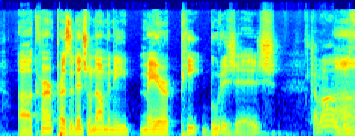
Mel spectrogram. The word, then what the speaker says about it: Buttigieg: With that being said, about presidential nominees, current presidential nominee Mayor Pete Buttigieg.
